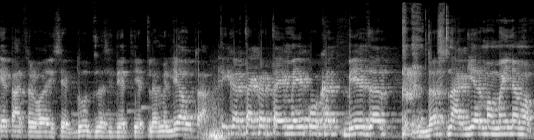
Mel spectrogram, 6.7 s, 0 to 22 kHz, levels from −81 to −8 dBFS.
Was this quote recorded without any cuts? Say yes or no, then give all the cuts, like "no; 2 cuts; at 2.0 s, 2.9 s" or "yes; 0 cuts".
no; 1 cut; at 2.8 s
